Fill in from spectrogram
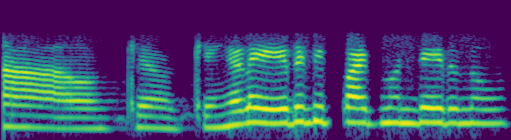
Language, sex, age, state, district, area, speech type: Malayalam, female, 18-30, Kerala, Malappuram, rural, conversation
